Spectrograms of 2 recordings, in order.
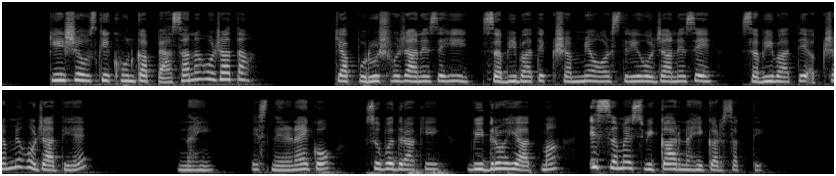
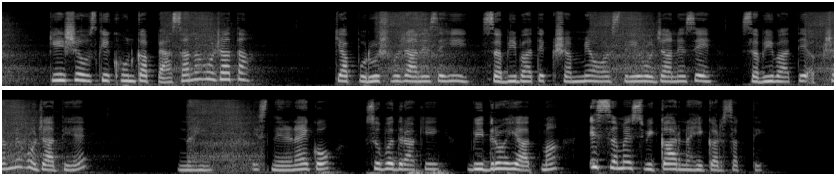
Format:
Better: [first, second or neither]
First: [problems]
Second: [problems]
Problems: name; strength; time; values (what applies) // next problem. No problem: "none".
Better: first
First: none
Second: hiss; noticeable; until 11 s; 15 dB below the speech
